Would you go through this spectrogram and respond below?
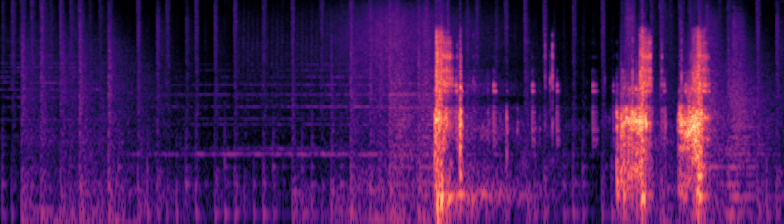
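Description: Hunting hounds attacking a wild boar in a swamp, with steady low rumbling and growls through the first half, then loud sudden bursts of barking and snarling near the end.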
